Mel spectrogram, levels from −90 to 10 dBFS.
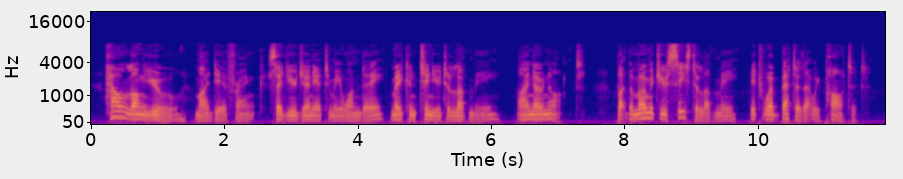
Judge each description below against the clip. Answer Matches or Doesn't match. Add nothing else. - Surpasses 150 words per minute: Matches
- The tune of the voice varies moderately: Matches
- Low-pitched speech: Matches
